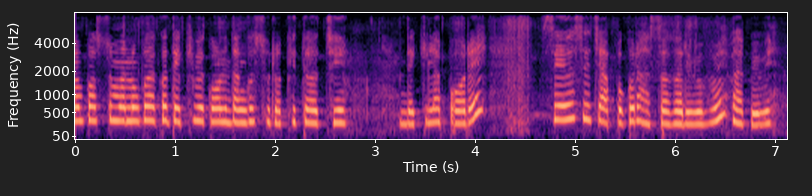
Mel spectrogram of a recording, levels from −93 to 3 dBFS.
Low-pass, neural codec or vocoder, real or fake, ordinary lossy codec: 7.2 kHz; vocoder, 44.1 kHz, 128 mel bands, Pupu-Vocoder; fake; none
